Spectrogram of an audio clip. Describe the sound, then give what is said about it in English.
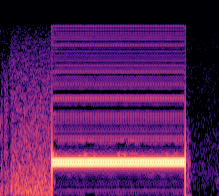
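Steady telephone dial tone heard while a caller is dialed. It is a single unbroken, loud hum that runs for about two seconds, then cuts off abruptly, with a little faint noise before it starts. “Can you dial directly to him somehow? Dialing right now.”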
